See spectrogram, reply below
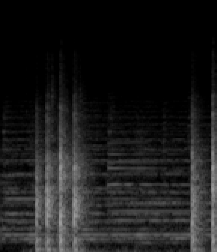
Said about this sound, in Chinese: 门外有轻轻的敲门声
